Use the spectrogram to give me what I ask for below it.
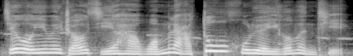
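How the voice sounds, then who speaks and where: Chatty woman telling office stories, mellow voice, bouncy pitch, faint music behind. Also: lively intonation, fast talker. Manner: chatty, playful, acts out quoted coworkers. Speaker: host. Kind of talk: comic storytelling monologue.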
